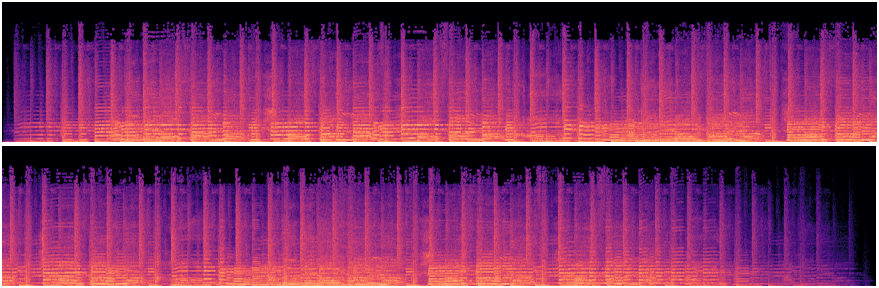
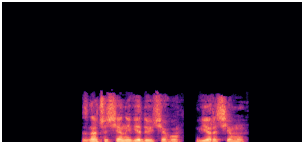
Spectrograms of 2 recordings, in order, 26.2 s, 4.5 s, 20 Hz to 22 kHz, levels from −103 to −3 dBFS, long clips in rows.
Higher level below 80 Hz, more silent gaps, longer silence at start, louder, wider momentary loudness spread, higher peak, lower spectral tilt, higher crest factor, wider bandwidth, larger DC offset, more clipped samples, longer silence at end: first, -36 dBFS vs -58 dBFS; second, none vs 2.73-2.89 s; second, 0.15 s vs 1.2 s; second, -23 LUFS vs -19 LUFS; second, 6 LU vs 12 LU; second, -8 dBFS vs -2 dBFS; about the same, -4.5 dB/octave vs -4.5 dB/octave; about the same, 16 dB vs 18 dB; first, 19 kHz vs 8.2 kHz; neither; neither; about the same, 0.85 s vs 0.9 s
